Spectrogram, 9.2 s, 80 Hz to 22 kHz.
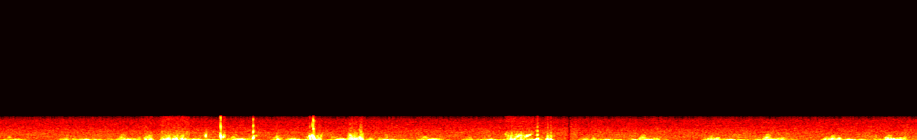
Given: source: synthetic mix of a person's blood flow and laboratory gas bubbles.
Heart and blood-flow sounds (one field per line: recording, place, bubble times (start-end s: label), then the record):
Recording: Doppler ultrasound of blood flow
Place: precordium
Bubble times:
1.45-1.55 s: bubbles
1.60-1.91 s: bubbles
2.05-2.10 s: bubbles
2.20-2.28 s: bubbles
2.52-2.59 s: bubbles
2.77-2.83 s: bubbles
3.08-3.25 s: bubbles
3.48-3.67 s: bubbles
5.07-5.42 s: bubbles
5.46-5.57 s: bubbles
From the record:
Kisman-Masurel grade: 222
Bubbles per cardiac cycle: several, 3 to 8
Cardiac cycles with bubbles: 10 to 50%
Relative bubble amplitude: moderate (0.250 to 0.450)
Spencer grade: 2 (many but less than half of the cardiac periods contain bubble signals, singularly or in groups)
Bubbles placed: only in the low amplitude regions of the cardiac cycle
